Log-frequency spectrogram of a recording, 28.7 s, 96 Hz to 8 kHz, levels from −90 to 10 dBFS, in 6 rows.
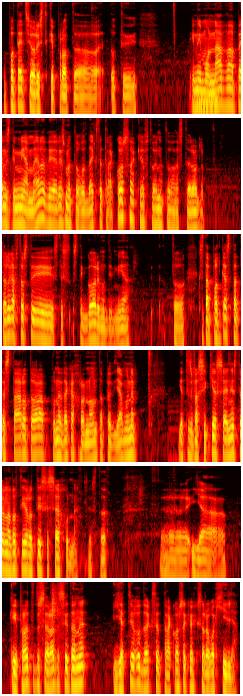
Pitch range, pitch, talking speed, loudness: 105-135 Hz, 120 Hz, 150 wpm, -23 LUFS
